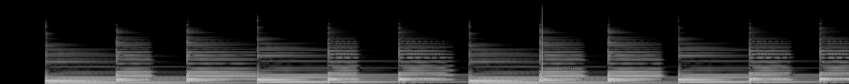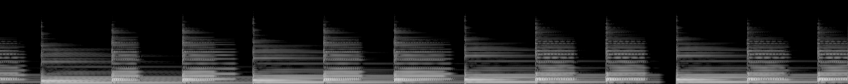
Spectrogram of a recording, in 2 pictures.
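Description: Background music: a plucked guitar playing evenly paced single notes, about one every 0.7 seconds, each ringing and fading, over low bass notes that change about every two seconds.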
